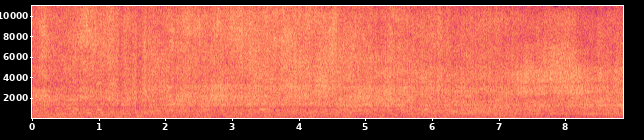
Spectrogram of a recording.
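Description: Carriage wheels clatter over the rail joints.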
